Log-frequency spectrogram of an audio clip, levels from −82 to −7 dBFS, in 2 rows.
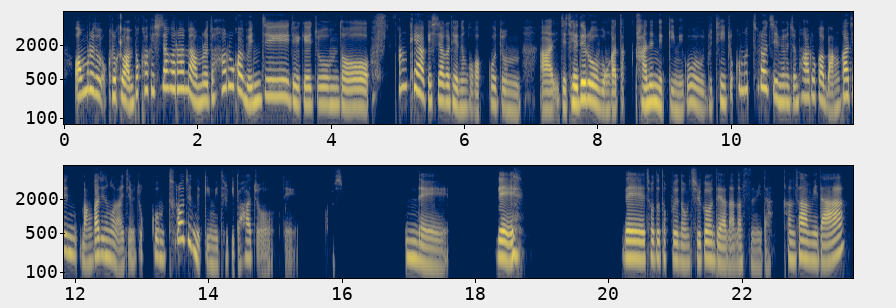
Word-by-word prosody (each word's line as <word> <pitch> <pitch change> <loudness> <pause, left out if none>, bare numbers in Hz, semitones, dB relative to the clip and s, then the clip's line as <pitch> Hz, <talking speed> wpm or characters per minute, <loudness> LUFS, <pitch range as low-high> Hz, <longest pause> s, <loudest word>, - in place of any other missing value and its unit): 아무래도 275 +1 +4
그렇게 245 0 +1
완벽하게 275 - +2
시작을 335 +2 +2
하면 335 -2 +3
아무래도 205 +3 +1
하루가 345 +4 +2
왠지 240 +4 +1
되게 180 -2 0
좀 180 0 -3
더 165 -2 +2 0.4
상쾌하게 330 - +3
시작이 200 -1 +1
되는 165 -5 -2
것 150 -1 -10
같고 170 +6 -5
좀 145 -6 -7 0.3
아 150 +1 +3
이제 160 - -5
제대로 195 +4 +7
뭔가 145 -2 0
딱 - - -12
가는 190 +2 +2
느낌이고 160 +1 -4
루틴이 185 +4 -6
쪼끔 315 - -6
흐트러지면 315 - 0
좀 185 0 -4
하루가 235 -1 +1
망가진 205 - 0
망가지는 190 +7 -2
건 170 - -5
아니지만 125 +2 -10
쪼끔 180 -2 -9
틀어진 380 -8 -1
느낌이 140 -9 -8
들기도 110 - -15
하죠. 180 -1 -8 0.2
네. - - -18 0.4
그렇습 - - -24 0.9
음 180 -2 -2
네. 135 -6 -5 0.7
네. 185 +1 +3 1.5
네 180 -2 +4
저도 180 +1 -4
덕분에 175 -1 -6
너무 150 -1 -8
즐거운 170 +2 -2
대화 145 -3 -2
나눴습니다. 130 -2 -11
감사합니다. 170 - 0
185 Hz, 320 characters per minute, -23 LUFS, 160-235 Hz, 1.5 s, 제대로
